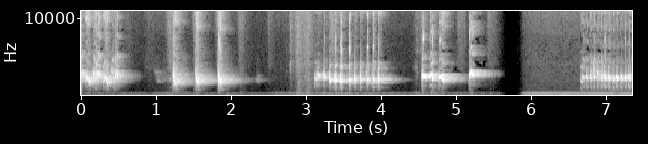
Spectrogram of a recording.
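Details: Sooty-headed Bulbul (Trucukan) singing excitedly in the 'ngikluk' and long 'ropel' style, used as a lure to set other Trucukan singing: slurred chirps, a rapid stuttering trill, a short rising whistle, then a fast repeated run over a steady electrical hum.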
